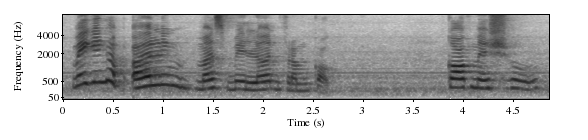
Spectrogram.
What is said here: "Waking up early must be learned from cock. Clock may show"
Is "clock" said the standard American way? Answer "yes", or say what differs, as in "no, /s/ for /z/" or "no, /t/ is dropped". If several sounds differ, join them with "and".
no, /l/ is dropped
